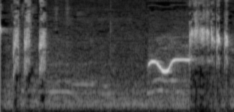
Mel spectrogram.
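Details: Anis kembang, the orange-headed thrush, gives three quick sharp chirps. After a pause comes a clear wavering whistle, followed by a high buzzy trill.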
